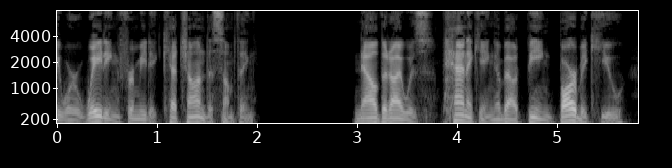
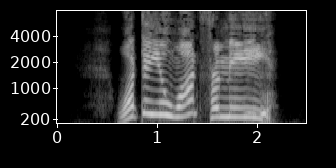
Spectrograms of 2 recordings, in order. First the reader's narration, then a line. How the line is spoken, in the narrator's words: I yelled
